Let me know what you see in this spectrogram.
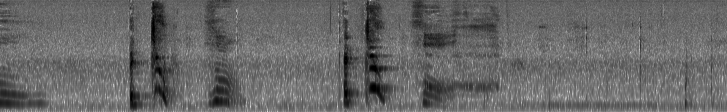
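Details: Small children playfully pretending to be sneezing monkeys give two pairs of quick, sharp sneeze bursts, each followed by playful vocalizing: sneezes.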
